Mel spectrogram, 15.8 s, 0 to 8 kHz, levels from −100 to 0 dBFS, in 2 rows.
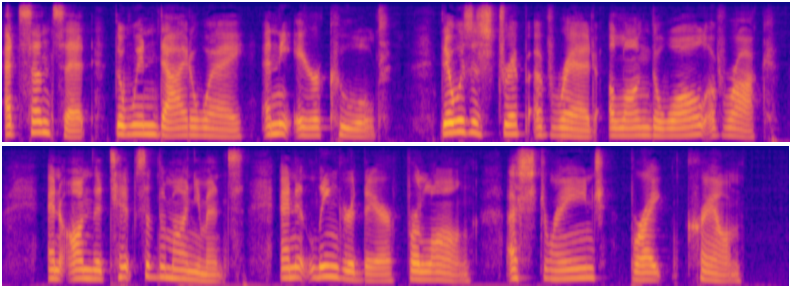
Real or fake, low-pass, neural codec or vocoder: real; 7.2 kHz; none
